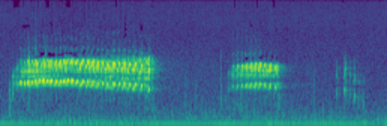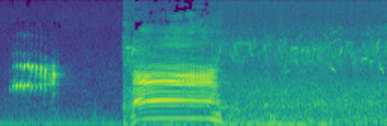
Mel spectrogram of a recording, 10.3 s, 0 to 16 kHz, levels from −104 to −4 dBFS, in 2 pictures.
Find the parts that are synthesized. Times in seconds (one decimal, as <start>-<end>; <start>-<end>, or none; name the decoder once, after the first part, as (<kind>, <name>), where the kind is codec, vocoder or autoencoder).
none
